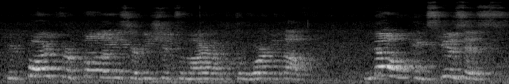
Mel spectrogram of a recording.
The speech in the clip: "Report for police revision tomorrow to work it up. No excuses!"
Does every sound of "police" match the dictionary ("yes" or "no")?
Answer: no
